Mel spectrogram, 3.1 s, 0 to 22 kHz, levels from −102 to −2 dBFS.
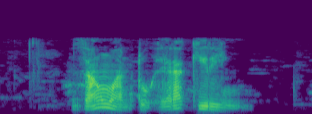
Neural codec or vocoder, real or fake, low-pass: none; real; 5.4 kHz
